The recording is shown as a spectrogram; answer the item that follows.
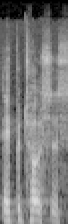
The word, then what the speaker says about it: apoptosis: something like that so the second p is silent most people get that wrong sorry um all right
